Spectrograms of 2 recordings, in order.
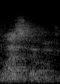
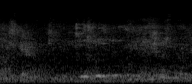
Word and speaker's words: Moscow: Lash would always say, there is no cow in Moscow. It's Moscow. Whether he was right or not, I still remember that to this day. That's supposed to be pronounced Moscow, not Moscow.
